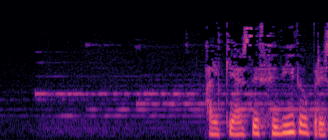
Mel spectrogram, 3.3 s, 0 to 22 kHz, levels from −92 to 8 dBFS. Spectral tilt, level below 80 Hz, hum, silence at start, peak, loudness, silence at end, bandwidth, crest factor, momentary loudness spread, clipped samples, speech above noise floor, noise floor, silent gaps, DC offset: -5.5 dB/octave; -76 dBFS; none; 0.35 s; -10 dBFS; -24 LUFS; 0 s; 11.5 kHz; 18 dB; 24 LU; under 0.1%; 27 dB; -50 dBFS; none; under 0.1%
